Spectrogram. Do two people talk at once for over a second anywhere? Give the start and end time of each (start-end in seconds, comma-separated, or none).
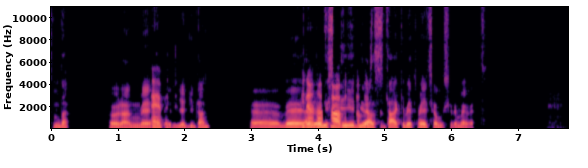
3.7-5.0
